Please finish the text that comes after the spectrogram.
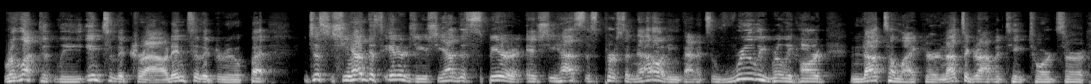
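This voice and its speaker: An upbeat man leads a group coaching session over a video call. He pumps up his listeners with repeated, rallying phrases. His voice sits in an ordinary middle pitch. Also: animated, moderate pace, a bit bright. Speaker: sales coach and session host.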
